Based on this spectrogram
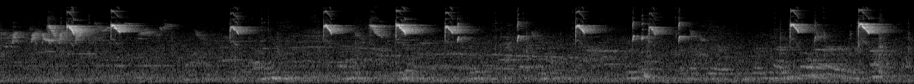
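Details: Lure call of a female Oriental white-eye, meant to prompt males to sing: high, thin downward-sliding chirps, often in pairs, repeated irregularly across nine seconds over a quiet background.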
